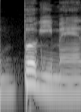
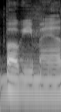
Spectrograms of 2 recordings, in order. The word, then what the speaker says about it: bogeyman: i knew there was a boogie man as we caught it which i now pronounce it bogeyman do you remember disney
